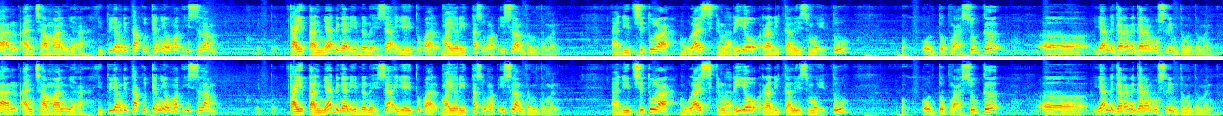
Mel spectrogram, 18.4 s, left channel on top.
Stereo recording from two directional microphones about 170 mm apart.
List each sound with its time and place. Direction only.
0.0 s speech: 45° right (ahead or behind)
4.3 s speech: 50° right (ahead or behind)
9.1 s speech: 50° right (ahead or behind)
14.1 s speech: 50° right (ahead or behind)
